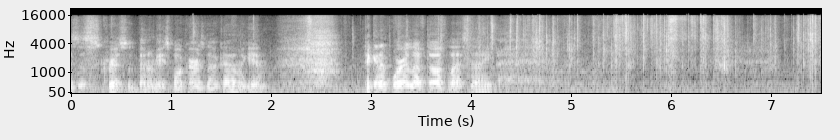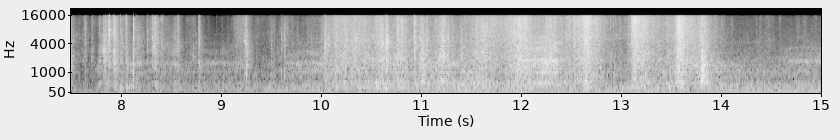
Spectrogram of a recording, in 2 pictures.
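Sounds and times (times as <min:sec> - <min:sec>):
wrapper crinkling: 0:02.7 - 0:14.6
cards being handled: 0:02.8 - 0:14.1.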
